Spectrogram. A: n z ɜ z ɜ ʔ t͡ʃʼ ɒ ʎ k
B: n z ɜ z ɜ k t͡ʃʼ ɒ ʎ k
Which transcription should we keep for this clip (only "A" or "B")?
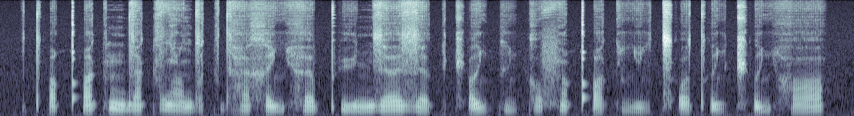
B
